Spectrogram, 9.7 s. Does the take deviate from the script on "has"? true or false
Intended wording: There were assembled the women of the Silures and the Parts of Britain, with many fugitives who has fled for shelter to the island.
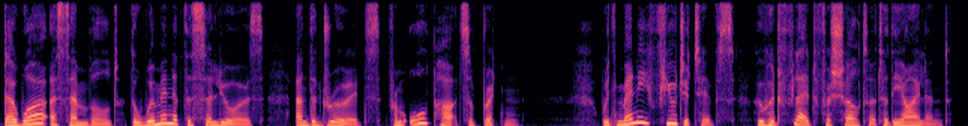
true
